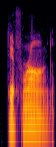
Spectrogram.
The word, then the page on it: defraud: American English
